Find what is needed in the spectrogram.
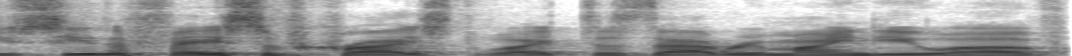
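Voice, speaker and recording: A fairly high-pitched man speaking at a moderate pace. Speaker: online commentary host. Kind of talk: rant monologue. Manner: loud; animated.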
